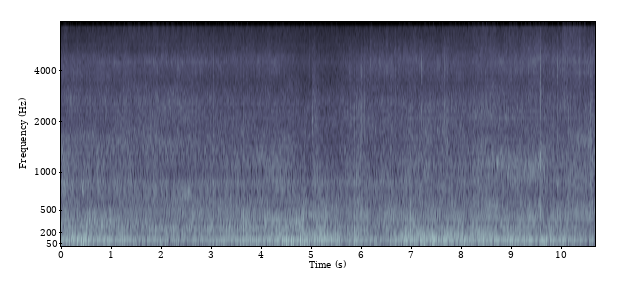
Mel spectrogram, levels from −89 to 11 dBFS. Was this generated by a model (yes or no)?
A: yes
